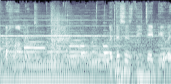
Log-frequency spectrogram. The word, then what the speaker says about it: Bahamut: When I was a kid, I said Bahamut, but it's Bahamut.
